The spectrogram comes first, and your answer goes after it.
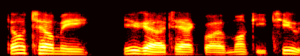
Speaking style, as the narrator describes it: he said

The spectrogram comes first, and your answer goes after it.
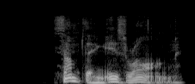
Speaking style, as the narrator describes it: Lee muttered darkly, if vaguely

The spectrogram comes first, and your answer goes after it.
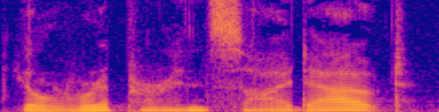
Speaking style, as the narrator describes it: murmured the keeper

